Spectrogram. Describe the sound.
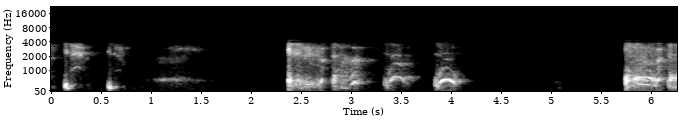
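Coughing and throat clearing from one person, many short raspy bursts in uneven clusters with brief silent gaps between them, fairly faint.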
